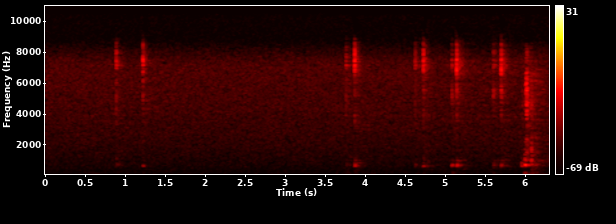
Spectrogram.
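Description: Faint, sparse clicks of a computer keyboard and mouse: two about a second in, then a quicker run of clicks in the last two seconds.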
